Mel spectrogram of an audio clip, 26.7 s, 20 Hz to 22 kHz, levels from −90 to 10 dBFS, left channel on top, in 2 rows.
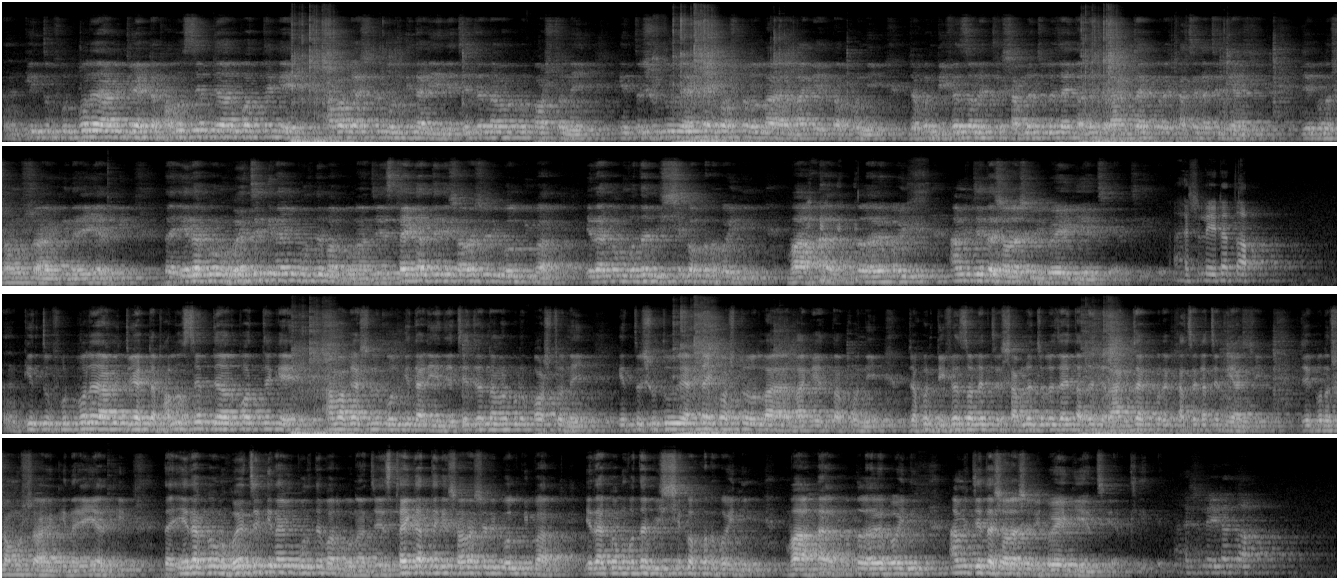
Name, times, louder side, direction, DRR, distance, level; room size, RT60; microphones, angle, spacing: voice 1, 0.0-3.0 3.2-5.8 6.2-18.9 19.2-20.9 21.2-24.6, right 1 dB, 60° right, 2 dB, 0.6 m, -23 dB
Domestic sounds home sounds, 0.8-1.1 1.7-2.1 2.9-4.0 4.6-4.7 5.3-6.1 6.7-8.0 8.4-8.5 9.1-10.1 10.5-11.3 11.7-12.4 12.7-12.8 13.6-13.7 14.4-14.5 14.9-15.0, equal, 15° left, 0.7 m, -33 dB
voice 2, 25.1-25.8, left 5 dB, 75° left, 7 dB, 0.4 m, -33 dB
5.4 x 3.1 x 3.0 m, 1.5 s
head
